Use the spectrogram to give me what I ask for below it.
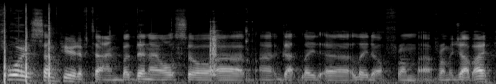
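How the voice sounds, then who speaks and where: A young man with a Russian accent chats as an interview guest, halting and full of fillers and restarts. He keeps joking as he talks. A faint background hum sits under his voice. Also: fairly low pitch. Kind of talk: casual interview chat.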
